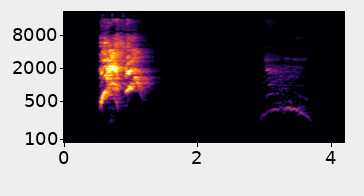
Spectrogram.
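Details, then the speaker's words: Single loud sneeze with sharp intake and a short vocal sound after, sudden with no time to cover; sneezer then says they sneezed on their hand and will wash it. Ordinary sneeze. "I sneezed on my hand and I'm gonna wash it. But that doesn't mean that anything gross got on my hand, but it was probably invisible germs."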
